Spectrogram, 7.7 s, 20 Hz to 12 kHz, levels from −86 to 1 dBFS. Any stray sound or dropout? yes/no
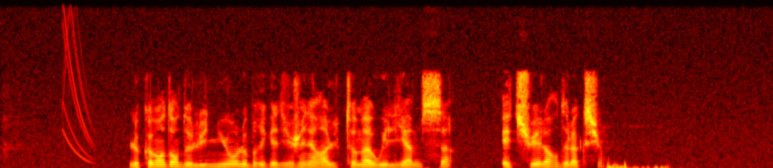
yes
